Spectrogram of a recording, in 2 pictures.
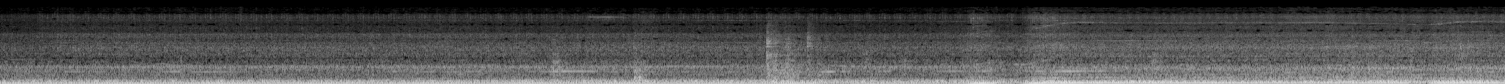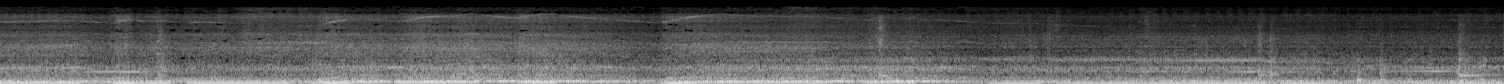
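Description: Diesel engine of a SANY SY215C hydraulic excavator running at a steady note, then pulling harder from about ten seconds in as it digs, its sound rising and dipping again and again. Faint high-pitched squeals come in near the middle.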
